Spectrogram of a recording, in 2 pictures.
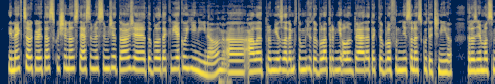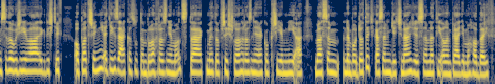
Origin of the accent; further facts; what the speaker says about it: Roudnice nad Labem, Ústí nad Labem Region, Czechia; já jsem vlastně rodě, do, rodačka z Roudnice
